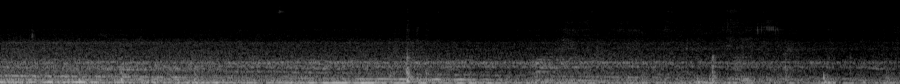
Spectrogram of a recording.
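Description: A train's motors whine and fall in pitch as it slows down.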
